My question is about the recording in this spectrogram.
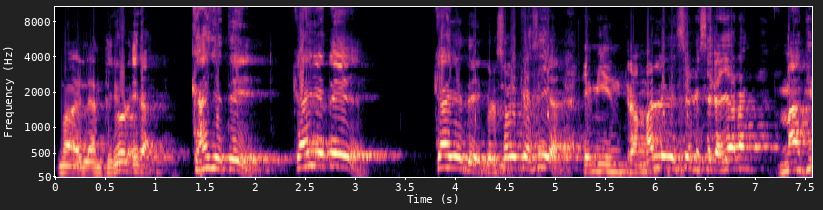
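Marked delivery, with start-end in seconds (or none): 1.3-4.3 sharp, rising shushing, higher each time; hushing rebuke. Acted. Crowd rebukes the blind beggar, irritated hushing. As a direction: scold him to shut up.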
